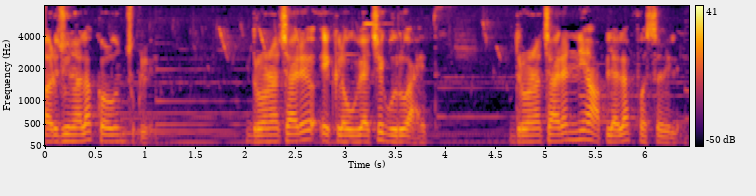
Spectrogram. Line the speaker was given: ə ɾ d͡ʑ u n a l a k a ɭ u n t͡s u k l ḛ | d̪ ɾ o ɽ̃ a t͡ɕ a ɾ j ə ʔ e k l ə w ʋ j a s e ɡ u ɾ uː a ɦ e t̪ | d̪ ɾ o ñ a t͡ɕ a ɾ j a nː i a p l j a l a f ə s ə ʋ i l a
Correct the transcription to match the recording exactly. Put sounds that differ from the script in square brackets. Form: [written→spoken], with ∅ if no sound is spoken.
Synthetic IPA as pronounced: ə ɾ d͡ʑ u n a l a k [a→ə] ɭ [u→uː] n t͡s u k l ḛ | d̪ ɾ o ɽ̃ a t͡ɕ a ɾ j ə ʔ e k l ə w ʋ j a [s→t͡s] e ɡ u ɾ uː a ɦ e t̪ | d̪ ɾ o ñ a t͡ɕ a ɾ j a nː [i→iː] a p l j a l a f ə s ə ʋ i l [a→e]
